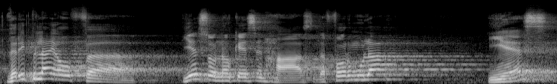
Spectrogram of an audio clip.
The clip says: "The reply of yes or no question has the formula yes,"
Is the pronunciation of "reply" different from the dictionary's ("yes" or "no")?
no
